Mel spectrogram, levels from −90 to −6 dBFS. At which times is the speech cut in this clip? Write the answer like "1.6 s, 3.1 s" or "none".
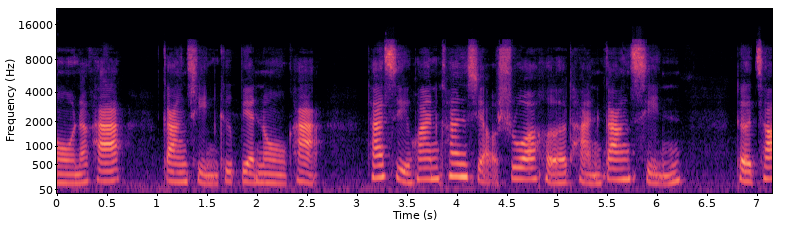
none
